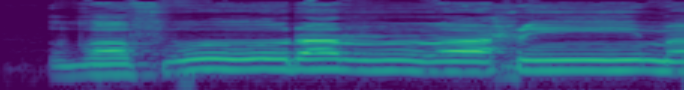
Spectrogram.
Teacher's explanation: 2 زبر تنوین کے بعد حروف یرملون میں سے را آیا ہوا ہے، اس لیے بغیر گنہ کے پڑھیں گے۔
